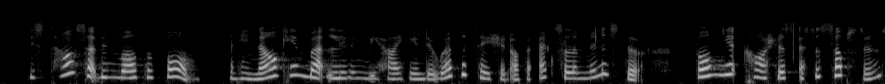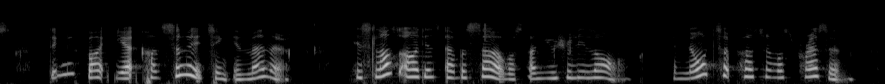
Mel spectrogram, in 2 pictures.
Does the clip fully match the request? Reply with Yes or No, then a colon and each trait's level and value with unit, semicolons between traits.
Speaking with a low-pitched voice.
No: very high, 315 Hz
